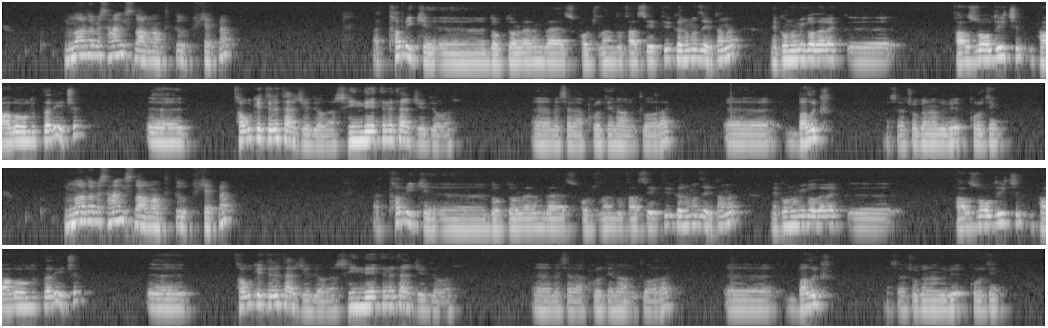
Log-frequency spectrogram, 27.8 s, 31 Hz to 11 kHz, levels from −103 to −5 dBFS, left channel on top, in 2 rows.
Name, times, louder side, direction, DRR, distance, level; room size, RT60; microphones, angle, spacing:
voice 1, 0.8-3.0, right 1 dB, 15° right, 0.5 m, -29 dB
voice 2, 5.0-9.8 10.3-11.9 12.7-15.0 15.9-16.4 17.0-19.9 21.0-22.8 23.6-24.9 25.9-27.2, left 4 dB, 70° left, 0.4 m, -29 dB
2.7 x 2.6 x 3.1 m
head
